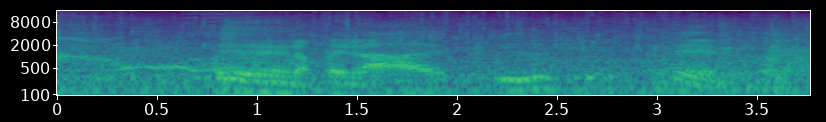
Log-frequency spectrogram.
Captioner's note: speaking alien language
